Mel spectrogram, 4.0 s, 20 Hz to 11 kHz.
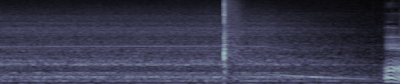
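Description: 24-volt computer fan venting the battery box, running with a steady hum. About two seconds in there is one sharp click as the voltage-sensing controller switches off with the battery voltage falling, and the fan's pitch then falls as it spins down.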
